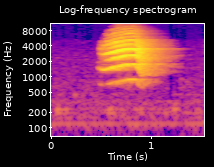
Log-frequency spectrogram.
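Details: Senegal parrot kept in a small cage in another room, giving a single harsh, harmonic squawk of under a second that swells and then fades, in an otherwise quiet room.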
